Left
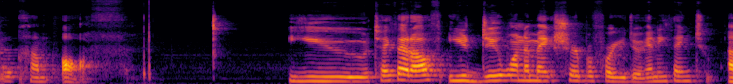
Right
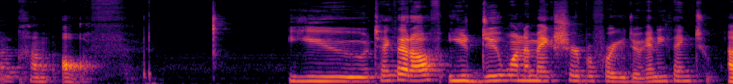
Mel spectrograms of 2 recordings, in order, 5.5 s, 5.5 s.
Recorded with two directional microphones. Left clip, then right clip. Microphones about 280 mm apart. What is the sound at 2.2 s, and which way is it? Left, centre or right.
Speech, centre.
